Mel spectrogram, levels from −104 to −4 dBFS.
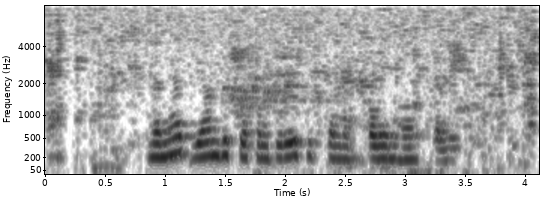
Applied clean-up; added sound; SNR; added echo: classical method Wiener filter.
